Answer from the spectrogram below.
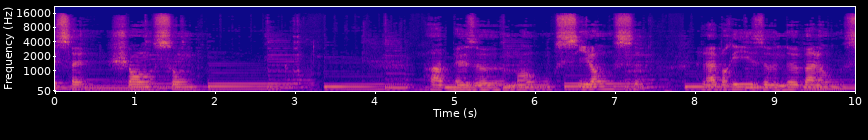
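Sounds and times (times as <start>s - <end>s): person singing: 0.0s - 2.7s, 4.5s - 10.0s
acoustic guitar chords strummed: 0.0s - 10.0s.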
